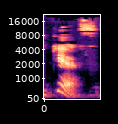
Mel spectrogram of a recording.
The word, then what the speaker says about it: GIF: Because it's a G, therefore it's a hard sound. If you wanted to be pronounced GIF like the peanut butter, you should have spelled it with a J.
